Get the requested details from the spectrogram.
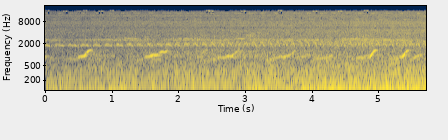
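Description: A steady, buzzing drone of cicadas holds throughout, while short rising calls from other animals repeat every second or so over a low rumble of thunder that swells slightly toward the end.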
